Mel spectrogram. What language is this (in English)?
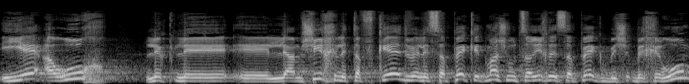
Hebrew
